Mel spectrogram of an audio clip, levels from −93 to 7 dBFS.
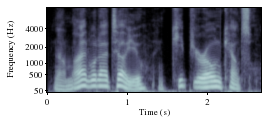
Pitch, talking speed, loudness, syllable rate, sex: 125 Hz, 245 wpm, -17 LUFS, 5.0 syllables/s, male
